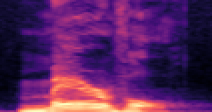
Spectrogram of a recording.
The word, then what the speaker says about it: Maryville: mville right she said the correct way to say it is Mayor like m a r e like a horse may v like v l not v i l l e short for Village marville marville I don't know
